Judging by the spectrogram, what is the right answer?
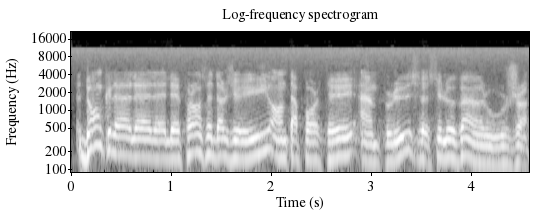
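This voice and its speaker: A high-voiced man from Algeria doing a stand-up routine on stage. He tells his story with lively energy, and faint noise runs behind him. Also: moderate pace. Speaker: stand-up comedian. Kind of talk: stand-up comedy monologue.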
